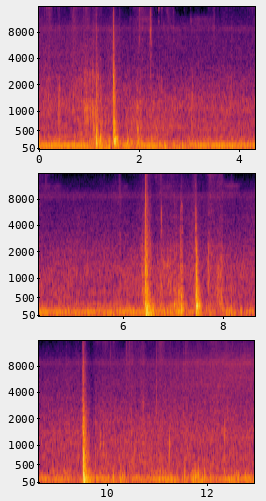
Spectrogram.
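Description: A steady low hum with several sharp knocks and thumps over it: a pair about a second and a half in, a cluster around six and a half to seven and a half seconds, and the loudest single knock about nine and a half seconds in.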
